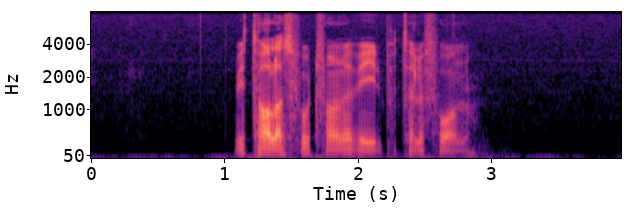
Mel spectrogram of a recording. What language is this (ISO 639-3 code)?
swe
